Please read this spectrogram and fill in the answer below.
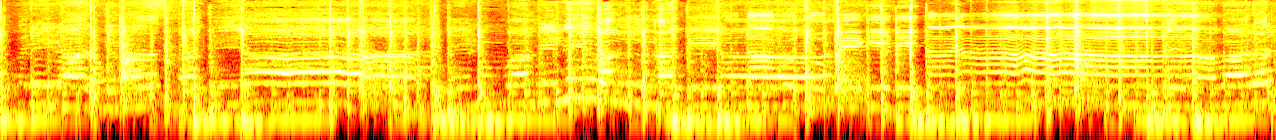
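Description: Ensemble of large double-headed Maldivian hand drums beating a fast, dense rhythm, with voices singing a melodic line over the drumming.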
